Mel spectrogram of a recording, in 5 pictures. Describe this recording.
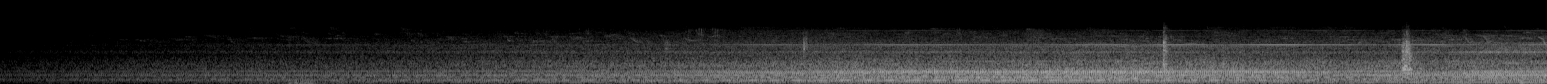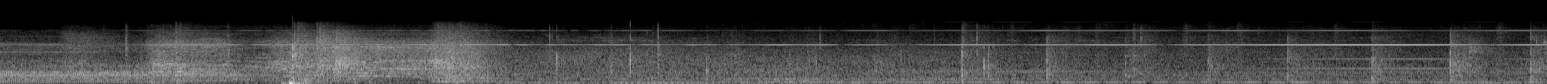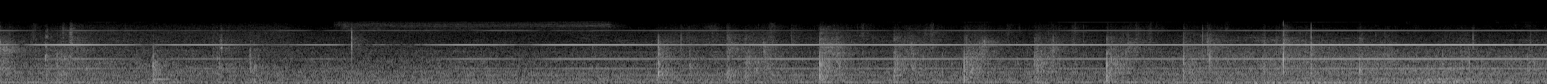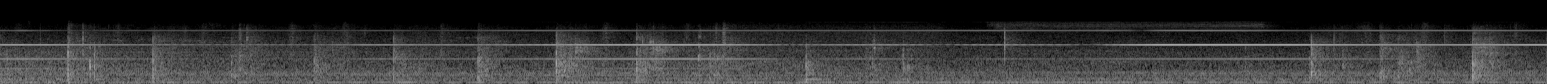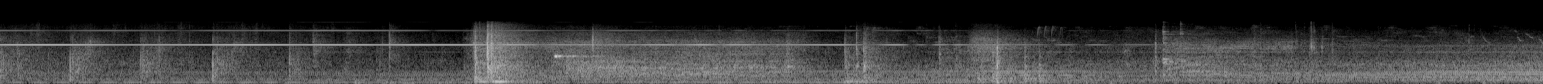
The beautiful train line between Benevento and Avellino in the rural area of Irpina is threatened to be shut down in October 2012. Also the line between Avellino and Rocchetta is facing its end. The closing of the rail lines is a part of a larger shut down of local public transport in the whole region of Campania. The recordings are from the train station of Altavilla and composed as an homage to the Benevento-Avellino -and Avellino-Rocchetta line. Recorded with a shotgun and a Lavalier microphone.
